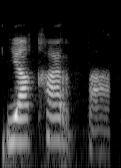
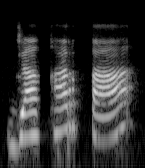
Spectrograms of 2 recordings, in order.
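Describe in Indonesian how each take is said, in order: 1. Kata itu diawali dengan bunyi Y. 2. Kata itu diawali dengan bunyi J.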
